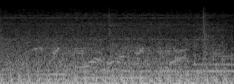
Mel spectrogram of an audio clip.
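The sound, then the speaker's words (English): A helicopter drones steadily and loudly, its deep engine rumble and rotor noise filling the whole moment without a break, with a voice talking over it. “12 years flying choppers.”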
